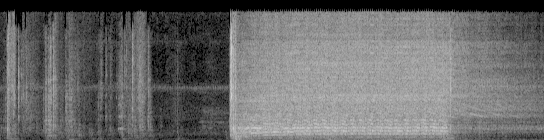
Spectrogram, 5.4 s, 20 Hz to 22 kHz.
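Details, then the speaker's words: 1951 Pontiac Chieftain straight six, first start attempt in 25+ years: starter turns it over at a steady quick pace for about two seconds without catching; no fire, points suspected of not sparking. "I need a flat screwdriver I'm just gonna open up and close the points see if it's creating a spark"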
